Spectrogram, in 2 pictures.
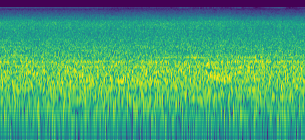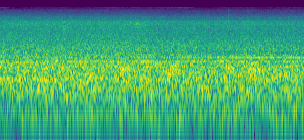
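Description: MTR engineering train with diesel-electric locomotives moving slowly along an underground station platform: a steady, even rumbling noise with a low engine drone underneath.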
